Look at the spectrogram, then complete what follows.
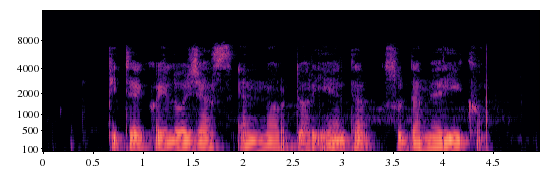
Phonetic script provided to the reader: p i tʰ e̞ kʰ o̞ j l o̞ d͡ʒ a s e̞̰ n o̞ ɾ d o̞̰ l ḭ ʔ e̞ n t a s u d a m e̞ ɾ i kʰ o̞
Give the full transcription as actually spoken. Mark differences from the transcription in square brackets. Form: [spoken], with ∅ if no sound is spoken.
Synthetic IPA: p i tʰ e̞ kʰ o̞ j l o̞ d͡ʒ a s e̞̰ [nː] o̞ ɾ d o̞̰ [ɾ] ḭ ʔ e̞ n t a s u d a m e̞ ɾ i kʰ o̞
